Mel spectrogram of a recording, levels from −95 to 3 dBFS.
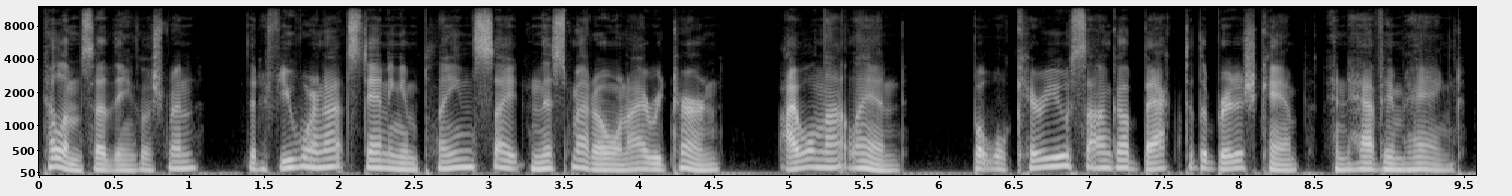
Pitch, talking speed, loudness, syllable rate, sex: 130 Hz, 230 wpm, -21 LUFS, 5.8 syllables/s, male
